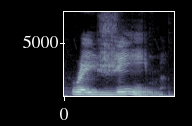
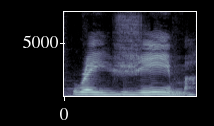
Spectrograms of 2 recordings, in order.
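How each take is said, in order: Both takes have the same delivery.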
